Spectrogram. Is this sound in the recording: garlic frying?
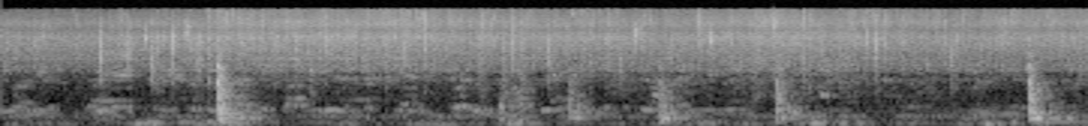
yes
